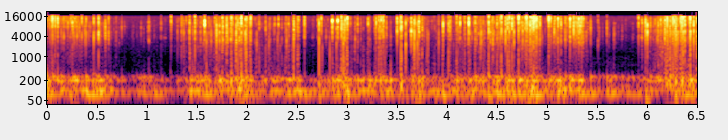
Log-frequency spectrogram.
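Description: Long nails tap and rub the hollow metal mesh grille of a bare pink microphone head held in both hands. The result is a steady, close, low rumbling throb overlaid with dense scratchy and crackling bursts that flare bright and then briefly drop away.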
